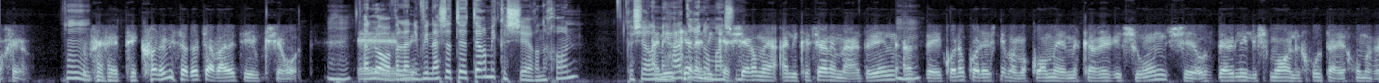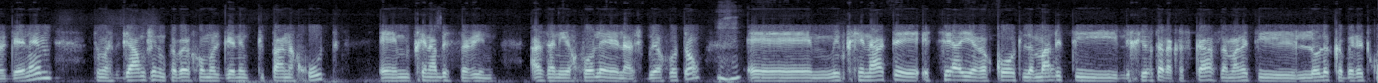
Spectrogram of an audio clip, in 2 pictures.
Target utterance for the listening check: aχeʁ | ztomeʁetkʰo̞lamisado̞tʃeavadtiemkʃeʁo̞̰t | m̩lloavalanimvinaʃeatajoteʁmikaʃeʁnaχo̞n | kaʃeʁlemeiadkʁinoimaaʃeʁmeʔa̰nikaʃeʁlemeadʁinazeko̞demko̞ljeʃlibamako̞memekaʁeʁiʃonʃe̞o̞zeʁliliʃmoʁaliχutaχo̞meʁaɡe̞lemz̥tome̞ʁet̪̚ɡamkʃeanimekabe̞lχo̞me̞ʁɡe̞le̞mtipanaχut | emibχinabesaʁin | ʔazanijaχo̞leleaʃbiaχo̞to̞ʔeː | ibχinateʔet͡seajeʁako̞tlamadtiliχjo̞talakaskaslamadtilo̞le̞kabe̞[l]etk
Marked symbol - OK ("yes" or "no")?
yes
